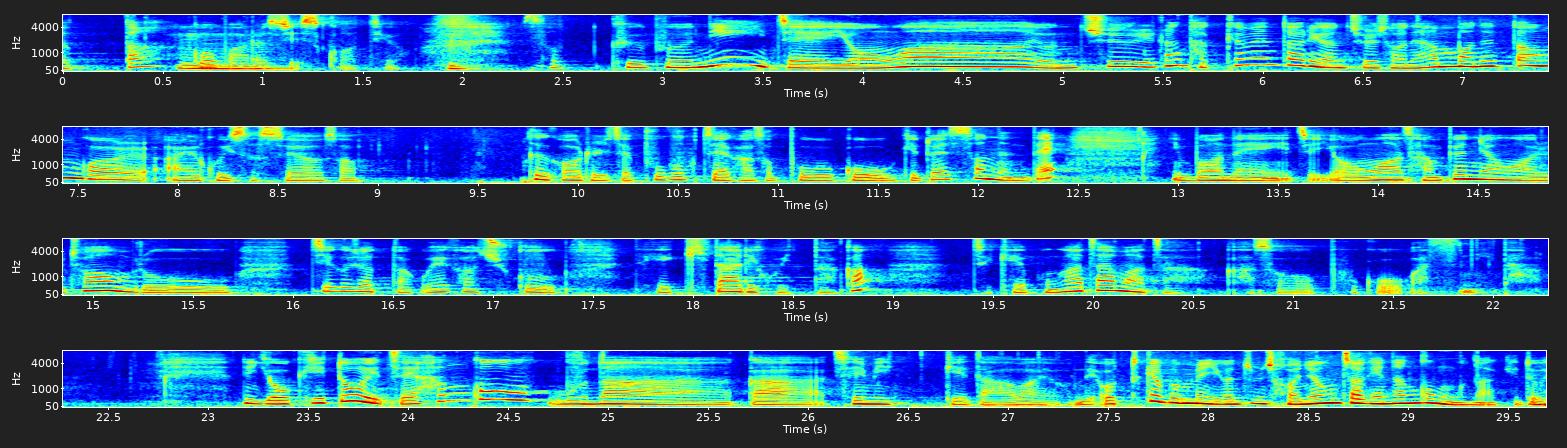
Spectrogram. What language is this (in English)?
Korean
